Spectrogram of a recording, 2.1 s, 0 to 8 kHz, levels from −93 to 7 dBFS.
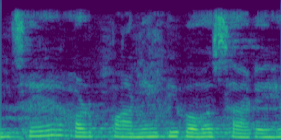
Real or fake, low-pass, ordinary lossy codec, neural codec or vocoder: fake; 7.2 kHz; none; codec, 16 kHz, 16 kbps, FreqCodec, larger model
